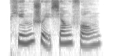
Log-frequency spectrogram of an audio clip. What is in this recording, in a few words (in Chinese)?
"萍水相逢", Chinese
